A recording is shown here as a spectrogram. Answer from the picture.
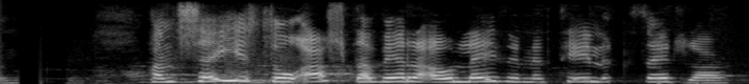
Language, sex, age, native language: Icelandic, female, 30-39, German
